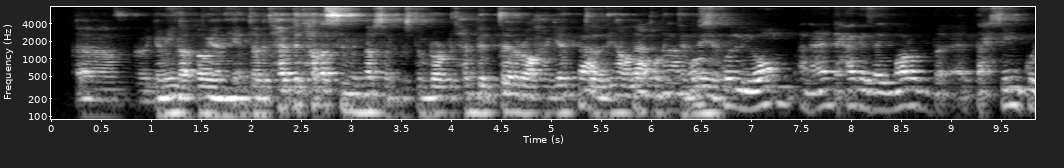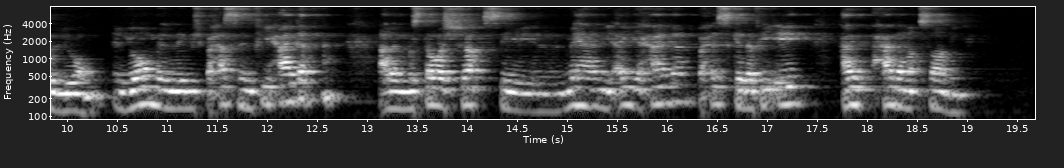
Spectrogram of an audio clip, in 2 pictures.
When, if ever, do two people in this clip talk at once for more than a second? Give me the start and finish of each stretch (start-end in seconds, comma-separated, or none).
5.3-6.6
